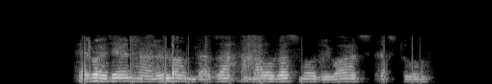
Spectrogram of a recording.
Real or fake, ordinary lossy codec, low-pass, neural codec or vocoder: fake; AAC, 16 kbps; 7.2 kHz; codec, 24 kHz, 0.9 kbps, WavTokenizer, medium speech release version 1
